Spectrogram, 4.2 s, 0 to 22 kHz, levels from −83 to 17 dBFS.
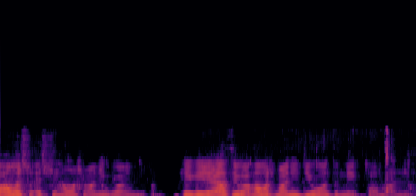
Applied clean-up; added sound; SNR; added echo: neural mask model Resemble Enhance denoiser.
